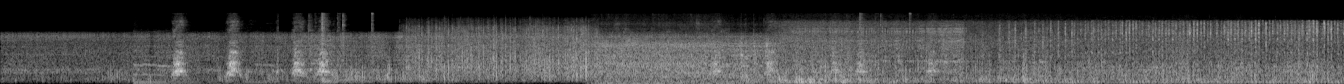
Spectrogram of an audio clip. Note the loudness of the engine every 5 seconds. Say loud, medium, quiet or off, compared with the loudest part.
medium, medium, loud.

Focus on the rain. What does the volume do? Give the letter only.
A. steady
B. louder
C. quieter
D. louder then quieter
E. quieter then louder
C.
